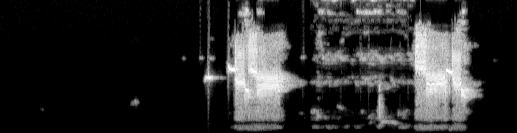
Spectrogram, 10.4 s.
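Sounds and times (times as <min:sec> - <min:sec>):
starling harsh call with whistle, rasping screech and chattering: 0:04.6 - 0:09.6.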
